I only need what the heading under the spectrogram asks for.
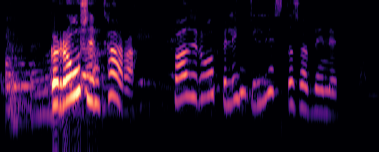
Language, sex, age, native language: Icelandic, female, 18-19, Icelandic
